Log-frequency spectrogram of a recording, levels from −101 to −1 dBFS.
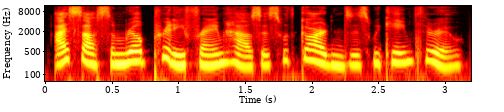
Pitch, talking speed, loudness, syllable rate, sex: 225 Hz, 245 wpm, -20 LUFS, 5.7 syllables/s, female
